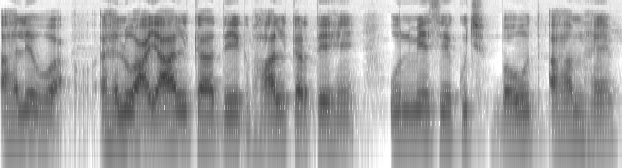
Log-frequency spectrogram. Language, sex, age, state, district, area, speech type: Urdu, male, 18-30, Bihar, Purnia, rural, spontaneous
